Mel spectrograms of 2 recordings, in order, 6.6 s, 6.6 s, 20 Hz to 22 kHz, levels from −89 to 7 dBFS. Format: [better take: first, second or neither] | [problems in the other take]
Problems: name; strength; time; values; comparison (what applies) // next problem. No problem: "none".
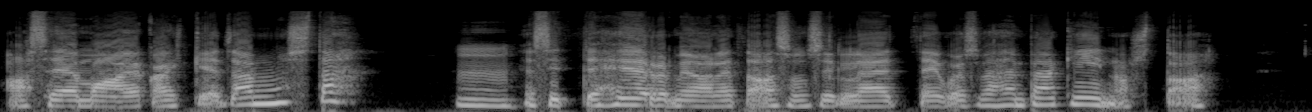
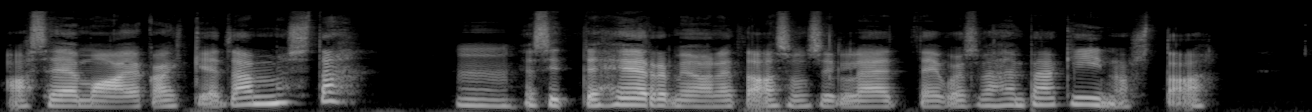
second | distortion; heavy; 7 dB below the speech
